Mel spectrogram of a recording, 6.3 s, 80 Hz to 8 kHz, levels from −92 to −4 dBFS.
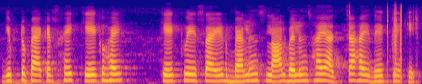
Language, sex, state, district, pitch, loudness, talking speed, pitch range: Hindi, female, Haryana, Charkhi Dadri, 210 Hz, -16 LUFS, 160 wpm, 200-220 Hz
